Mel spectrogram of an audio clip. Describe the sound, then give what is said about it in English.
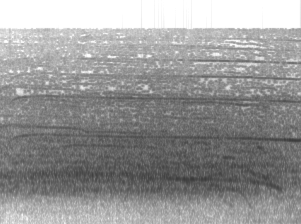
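A large concert crowd screams as loud as it can on a count of three while a band takes a photo with the audience, a dense, sustained roar of many voices that holds steady for several seconds without letting up. “And on the count of three, I want to hear you guys scream as loud as you fucking can.”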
